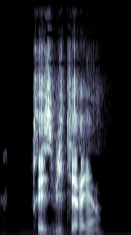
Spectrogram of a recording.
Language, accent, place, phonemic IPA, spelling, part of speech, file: French, France, Lyon, /pʁɛz.bi.te.ʁjɛ̃/, presbytérien, adjective / noun, LL-Q150 (fra)-presbytérien.wav
- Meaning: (adjective) presbyterian; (noun) Presbyterian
